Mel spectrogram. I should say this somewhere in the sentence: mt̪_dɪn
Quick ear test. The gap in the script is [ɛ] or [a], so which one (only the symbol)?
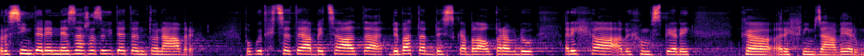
ɛ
